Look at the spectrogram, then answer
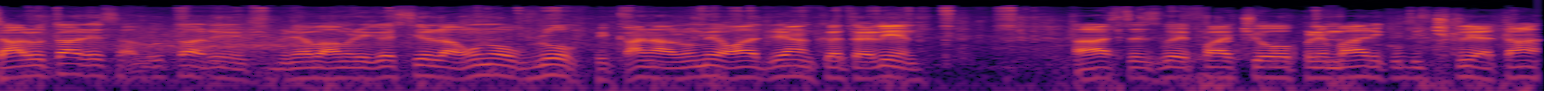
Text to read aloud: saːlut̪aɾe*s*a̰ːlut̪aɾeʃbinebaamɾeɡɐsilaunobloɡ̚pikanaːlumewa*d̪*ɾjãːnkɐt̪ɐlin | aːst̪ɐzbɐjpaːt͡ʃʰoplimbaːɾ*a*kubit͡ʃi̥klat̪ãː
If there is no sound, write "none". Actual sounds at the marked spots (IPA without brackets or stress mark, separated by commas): s, d̪, i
